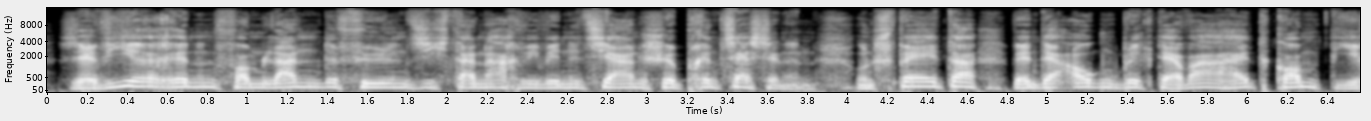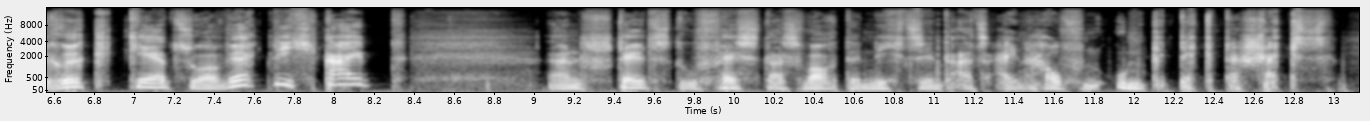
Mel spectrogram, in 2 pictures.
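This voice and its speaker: A man voicing a stern, scornful middle-aged mother who scolds her daughter with a raised, sharp voice. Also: low-pitched, moderate pace, hardly any pauses, slightly rough, no room sound, studio quality, heavily acted.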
